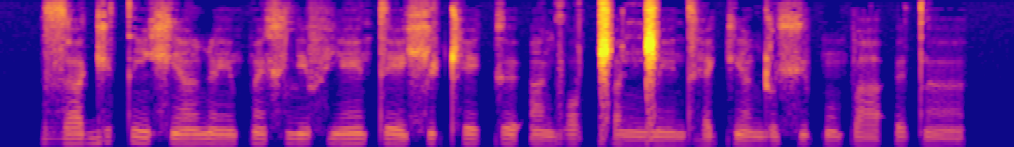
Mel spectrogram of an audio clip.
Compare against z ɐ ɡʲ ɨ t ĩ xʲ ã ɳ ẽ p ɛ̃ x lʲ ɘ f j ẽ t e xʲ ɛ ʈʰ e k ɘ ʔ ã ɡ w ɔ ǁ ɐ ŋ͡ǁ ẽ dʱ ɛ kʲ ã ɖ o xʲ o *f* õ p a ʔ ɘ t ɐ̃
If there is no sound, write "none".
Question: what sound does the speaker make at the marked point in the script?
p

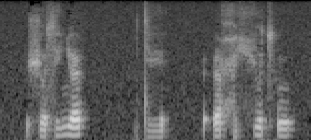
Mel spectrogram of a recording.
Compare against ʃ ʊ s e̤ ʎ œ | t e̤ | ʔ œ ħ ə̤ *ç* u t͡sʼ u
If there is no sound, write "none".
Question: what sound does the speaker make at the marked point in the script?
ç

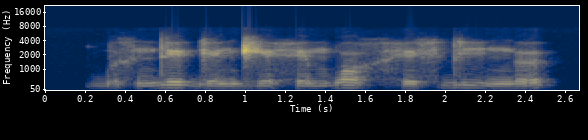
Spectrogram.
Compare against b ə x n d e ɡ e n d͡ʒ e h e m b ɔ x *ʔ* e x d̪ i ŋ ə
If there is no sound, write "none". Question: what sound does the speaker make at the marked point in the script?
h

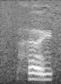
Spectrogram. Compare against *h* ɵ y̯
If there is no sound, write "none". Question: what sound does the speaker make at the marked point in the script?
h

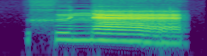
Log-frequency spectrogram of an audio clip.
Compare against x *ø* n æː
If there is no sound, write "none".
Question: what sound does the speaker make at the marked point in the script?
ø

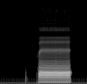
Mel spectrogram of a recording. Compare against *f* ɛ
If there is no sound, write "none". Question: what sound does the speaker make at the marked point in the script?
p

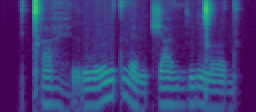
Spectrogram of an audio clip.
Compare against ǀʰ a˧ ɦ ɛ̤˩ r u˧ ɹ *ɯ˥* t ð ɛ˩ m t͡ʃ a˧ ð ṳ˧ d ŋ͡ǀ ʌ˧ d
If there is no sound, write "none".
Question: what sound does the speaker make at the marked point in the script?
ɯ˥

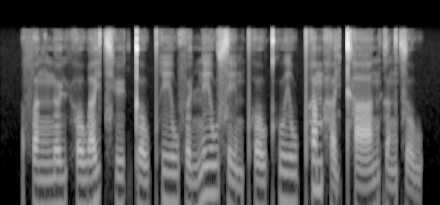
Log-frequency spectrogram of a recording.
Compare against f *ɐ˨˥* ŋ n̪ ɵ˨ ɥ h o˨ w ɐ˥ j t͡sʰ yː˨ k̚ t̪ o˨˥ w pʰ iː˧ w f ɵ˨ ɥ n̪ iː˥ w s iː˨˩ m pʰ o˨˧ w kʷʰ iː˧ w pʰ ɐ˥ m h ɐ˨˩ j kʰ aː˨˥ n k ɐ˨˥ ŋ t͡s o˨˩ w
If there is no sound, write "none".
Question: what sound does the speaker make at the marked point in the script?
ɐ˨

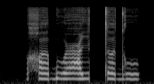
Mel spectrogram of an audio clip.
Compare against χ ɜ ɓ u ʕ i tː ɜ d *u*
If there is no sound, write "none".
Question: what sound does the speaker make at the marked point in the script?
u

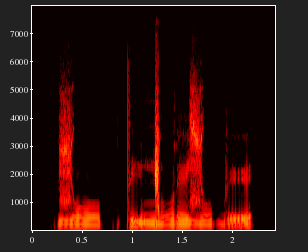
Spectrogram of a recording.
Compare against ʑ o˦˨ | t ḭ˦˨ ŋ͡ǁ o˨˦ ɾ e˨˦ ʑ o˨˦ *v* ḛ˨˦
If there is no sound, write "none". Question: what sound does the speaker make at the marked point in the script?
b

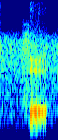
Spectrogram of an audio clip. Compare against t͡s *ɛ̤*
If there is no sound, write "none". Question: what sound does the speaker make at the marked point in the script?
ɛ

